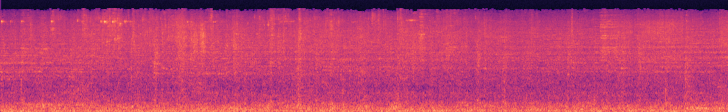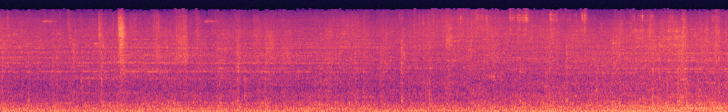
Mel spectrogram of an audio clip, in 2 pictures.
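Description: Train rolling past, its steel wheels clicking over the rail joints in a steady run, growing a little louder near the end.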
